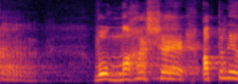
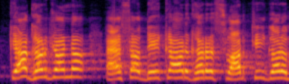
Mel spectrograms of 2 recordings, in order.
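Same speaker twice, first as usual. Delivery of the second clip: ordinary talk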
